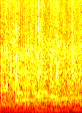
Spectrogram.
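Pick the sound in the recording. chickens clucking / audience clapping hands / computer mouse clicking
audience clapping hands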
